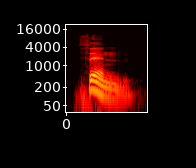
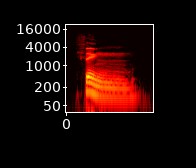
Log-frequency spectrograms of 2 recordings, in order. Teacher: the NG the back of the tongue is touching your soft pallet in the back of your mouth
